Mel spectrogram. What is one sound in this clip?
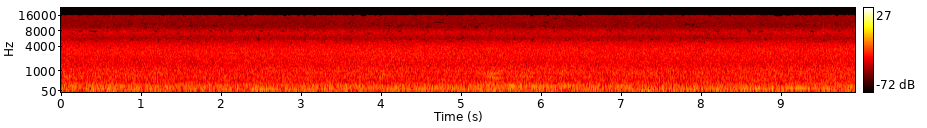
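A man speaks calmly through a loudspeaker in a large echoing hall.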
